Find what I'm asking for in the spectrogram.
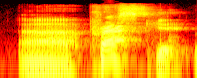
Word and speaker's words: Prescott: We were talking before this interview about the fact that right now we're up in Prescott, which sounds like biscuit, but it's spelled like Prescott in Arizona.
